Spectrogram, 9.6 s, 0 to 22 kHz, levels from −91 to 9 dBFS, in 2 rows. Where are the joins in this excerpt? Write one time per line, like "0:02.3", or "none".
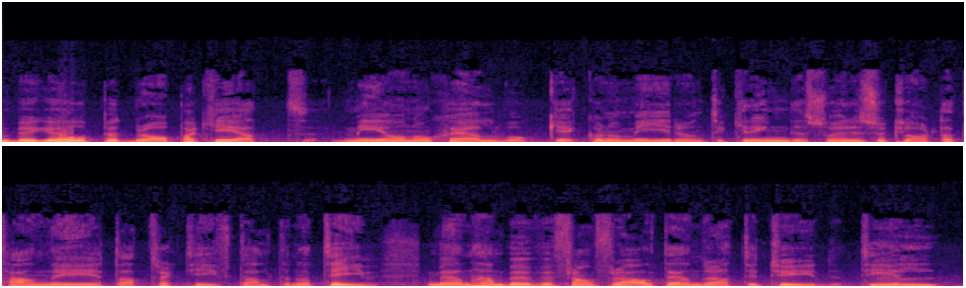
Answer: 0:04.0
0:06.9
